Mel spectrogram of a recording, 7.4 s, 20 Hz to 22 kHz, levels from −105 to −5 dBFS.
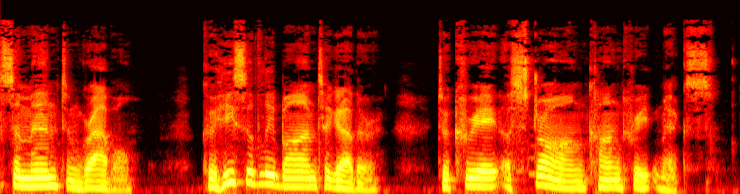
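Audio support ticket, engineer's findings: Findings: no fault found in the speech audio.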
